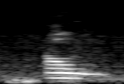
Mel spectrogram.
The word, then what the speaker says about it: Om: Om. Yeah? Yeah. So Ma is, we can say it's like, when you pronounce the Om, you can imagine the three sounds, O, A, U, Ma.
